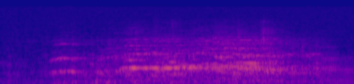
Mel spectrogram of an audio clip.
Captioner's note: cheering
